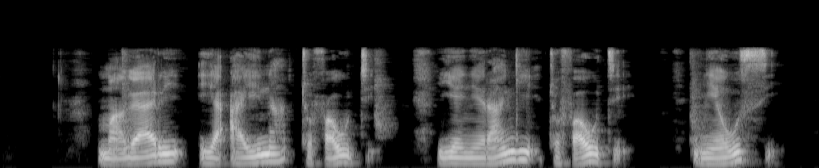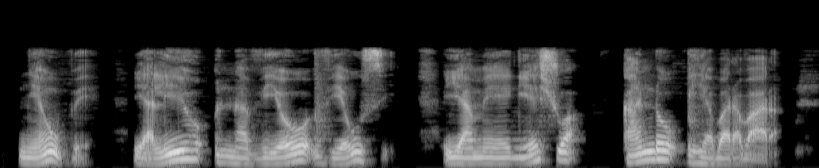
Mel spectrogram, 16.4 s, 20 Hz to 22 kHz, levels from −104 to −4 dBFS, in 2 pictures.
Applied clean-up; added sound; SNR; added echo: none; none; none; none.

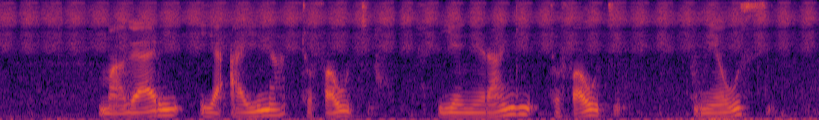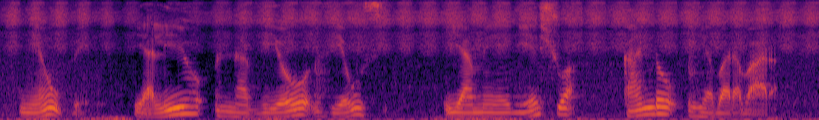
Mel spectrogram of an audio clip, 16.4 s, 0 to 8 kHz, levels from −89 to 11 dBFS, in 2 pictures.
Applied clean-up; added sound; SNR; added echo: none; Waves, surf; 7 dB; none.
